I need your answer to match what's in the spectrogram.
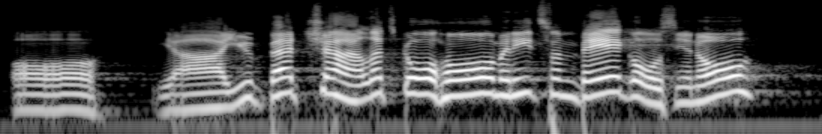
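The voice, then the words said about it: Put-on Wisconsin accent. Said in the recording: “a Wisconsin accent ... I still got it”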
